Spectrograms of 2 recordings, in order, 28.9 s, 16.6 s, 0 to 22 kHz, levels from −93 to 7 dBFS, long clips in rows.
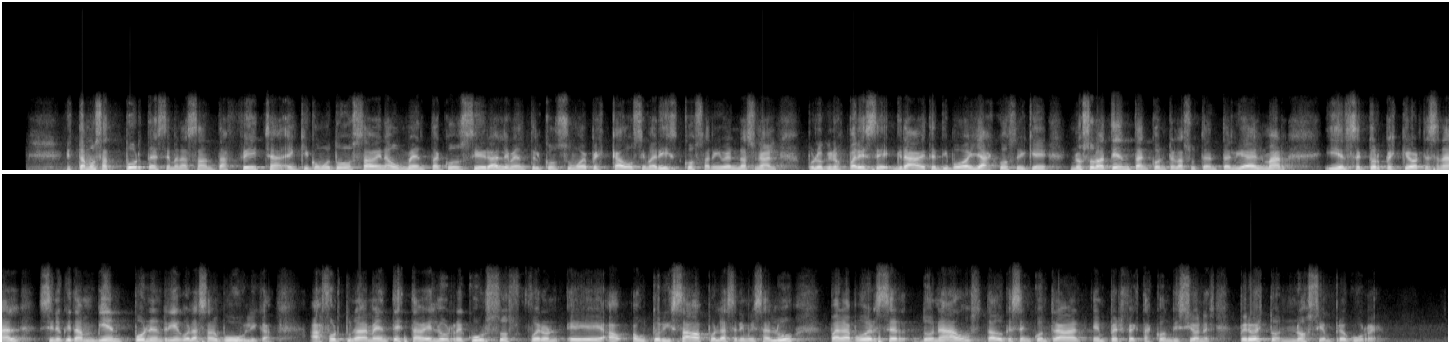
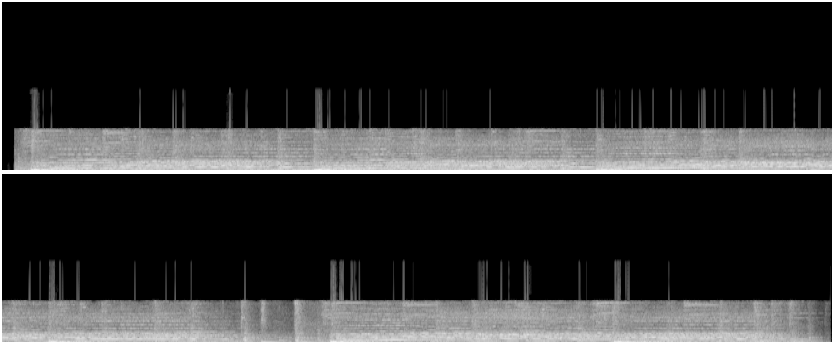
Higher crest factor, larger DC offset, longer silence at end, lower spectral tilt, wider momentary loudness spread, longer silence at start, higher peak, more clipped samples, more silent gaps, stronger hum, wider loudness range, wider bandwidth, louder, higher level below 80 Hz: first, 16 dB vs 10 dB; neither; first, 0.75 s vs 0.05 s; second, -6.5 dB/octave vs -8 dB/octave; first, 8 LU vs 3 LU; first, 0.35 s vs 0.1 s; about the same, 0 dBFS vs 0 dBFS; second, under 0.1% vs 0.2%; neither; neither; about the same, 3 LU vs 2 LU; first, 9.4 kHz vs 6.2 kHz; second, -16 LUFS vs -11 LUFS; second, -58 dBFS vs -26 dBFS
